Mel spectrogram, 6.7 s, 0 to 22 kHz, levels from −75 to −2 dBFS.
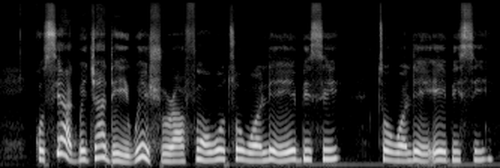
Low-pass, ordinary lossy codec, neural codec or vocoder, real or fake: none; none; autoencoder, 48 kHz, 128 numbers a frame, DAC-VAE, trained on Japanese speech; fake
